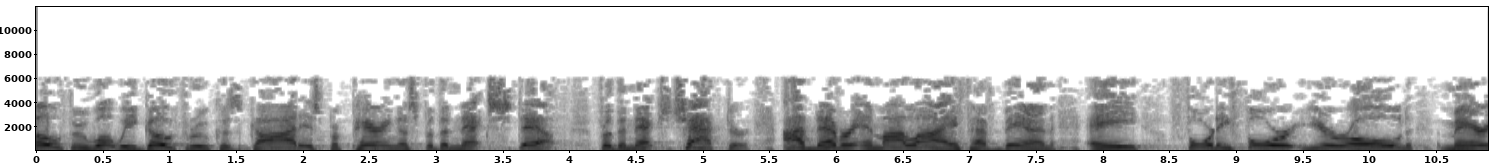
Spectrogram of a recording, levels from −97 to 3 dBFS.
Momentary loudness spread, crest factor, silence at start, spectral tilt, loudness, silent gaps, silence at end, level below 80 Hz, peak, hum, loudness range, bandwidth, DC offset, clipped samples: 9 LU; 16 dB; 0 s; -6.5 dB/octave; -16 LUFS; none; 0 s; -62 dBFS; 0 dBFS; none; 3 LU; 6.4 kHz; under 0.1%; under 0.1%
